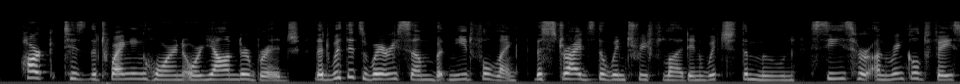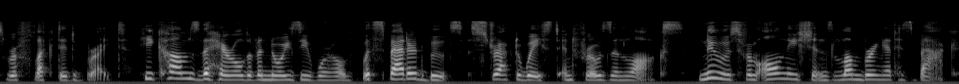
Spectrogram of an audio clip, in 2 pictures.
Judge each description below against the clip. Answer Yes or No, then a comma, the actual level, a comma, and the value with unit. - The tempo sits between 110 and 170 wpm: Yes, average, 165 wpm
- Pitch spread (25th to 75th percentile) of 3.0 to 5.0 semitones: Yes, average, 3.3 semitones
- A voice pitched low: No, high, 225 Hz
